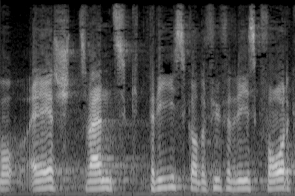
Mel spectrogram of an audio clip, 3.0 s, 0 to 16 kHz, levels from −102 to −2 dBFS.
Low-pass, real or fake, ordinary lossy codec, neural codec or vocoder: 14.4 kHz; fake; none; vocoder, 48 kHz, 128 mel bands, Vocos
